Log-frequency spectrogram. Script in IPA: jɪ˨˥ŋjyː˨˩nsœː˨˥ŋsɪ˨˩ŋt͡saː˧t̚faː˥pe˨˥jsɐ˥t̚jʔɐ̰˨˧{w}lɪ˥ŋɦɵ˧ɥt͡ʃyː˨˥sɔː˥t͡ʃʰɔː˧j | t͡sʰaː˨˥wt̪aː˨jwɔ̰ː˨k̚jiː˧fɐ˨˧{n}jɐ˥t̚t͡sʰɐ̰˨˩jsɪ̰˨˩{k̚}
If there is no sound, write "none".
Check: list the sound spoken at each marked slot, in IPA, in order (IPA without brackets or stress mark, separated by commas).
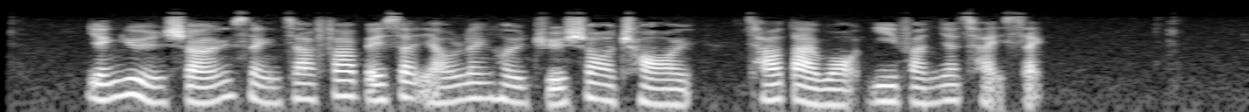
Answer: w, n, k̚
